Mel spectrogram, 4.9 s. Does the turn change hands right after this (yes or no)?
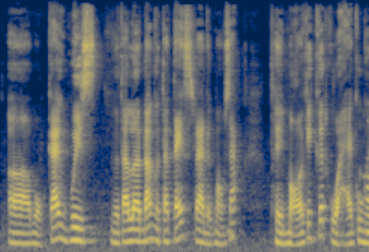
no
